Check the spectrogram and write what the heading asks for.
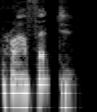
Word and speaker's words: REProphet: So what Matt and his partner did is they built a product called REProphet, and it's P-R-O-P-H-E-T, right? Profit. Did I say that right?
